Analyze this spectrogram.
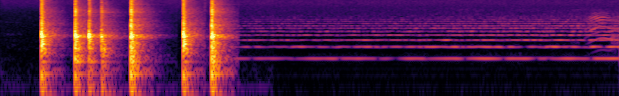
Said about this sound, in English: why don't you make yourself useful and knock on the next door?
